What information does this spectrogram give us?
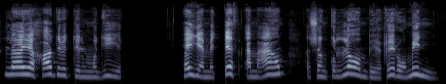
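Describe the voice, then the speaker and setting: A woman's voice: high voice, quick pace, dry recording, studio quality, lightly acted. A woman with an Egyptian accent voicing a spoiled, jealous and vengeful schoolgirl who talks in a whiny, defiant way. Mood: spiteful. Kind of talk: amateur role-play dub.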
